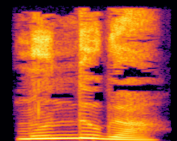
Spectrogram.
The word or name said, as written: ಮಂಥಿಕ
